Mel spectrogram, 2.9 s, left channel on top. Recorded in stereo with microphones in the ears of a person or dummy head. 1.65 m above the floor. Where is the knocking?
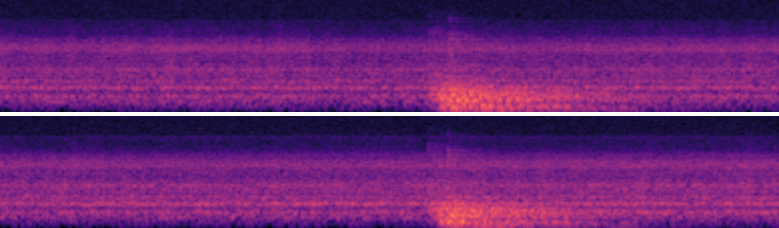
60° right (ahead or behind), 1.1 m.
